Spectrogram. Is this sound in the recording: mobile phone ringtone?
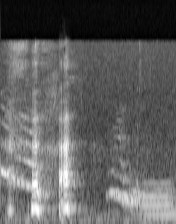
no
